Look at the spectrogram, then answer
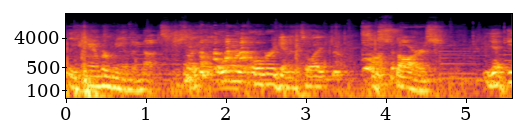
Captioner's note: laughs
